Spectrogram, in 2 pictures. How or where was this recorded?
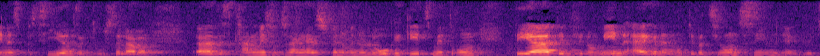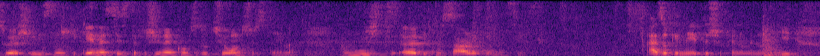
large echoing room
